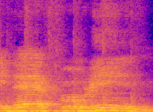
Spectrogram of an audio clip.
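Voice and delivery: 에피네프린 slow, syllable by syllable; drawn-out syllables. Shown as a demonstration. Teacher spelling out a hormone name for students, slowly drawn out. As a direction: stretch out each syllable of 에피네프린.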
